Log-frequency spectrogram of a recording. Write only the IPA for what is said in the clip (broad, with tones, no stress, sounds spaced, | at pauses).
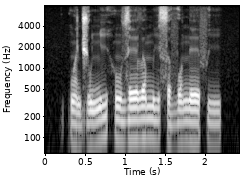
kʷ ã˨ d͡ʒ u˨ ɲ i˦ h ũ˨ z eː˧ l ə˦ m i˨ s ə˨ v o˦ n eː˦ f i˦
